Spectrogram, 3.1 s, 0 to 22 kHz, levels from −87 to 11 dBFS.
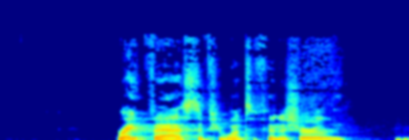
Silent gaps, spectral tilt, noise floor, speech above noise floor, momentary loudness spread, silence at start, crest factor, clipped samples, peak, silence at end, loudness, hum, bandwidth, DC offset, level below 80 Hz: none; -5.5 dB/octave; -84 dBFS; 63 dB; 13 LU; 0.9 s; 22 dB; under 0.1%; 0 dBFS; 0 s; -21 LUFS; none; 16.5 kHz; under 0.1%; -62 dBFS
